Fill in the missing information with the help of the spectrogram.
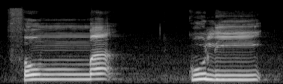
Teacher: ثم کلی، اب ناظرین بہت سے ہمارے احباب جب پڑھتے ہیں تو کاف اور قاف میں، یعنی دو نقطوں والے قاف میں اور اس کاف میں فرق نہیں کرتے، تو یہ کلی یعنی اس کاف کو باریک کر کے پڑھا جائے گا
